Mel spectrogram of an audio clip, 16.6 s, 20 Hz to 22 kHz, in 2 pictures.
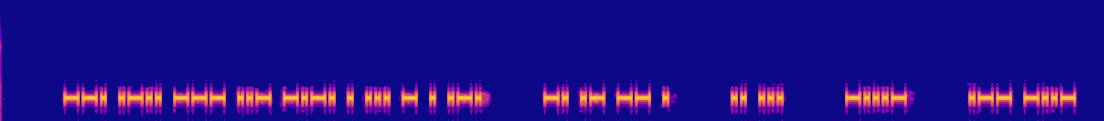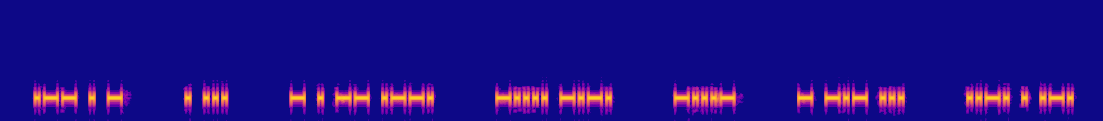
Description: Morse code, heard as a keyed tone, about 36 wpm, 700 Hz. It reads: GLOUCESTER NAME IS <BT> WX WET ES TEMP 6C <BT> TKS FER
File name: UK MASTER QSOs TRAINING/35WPM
